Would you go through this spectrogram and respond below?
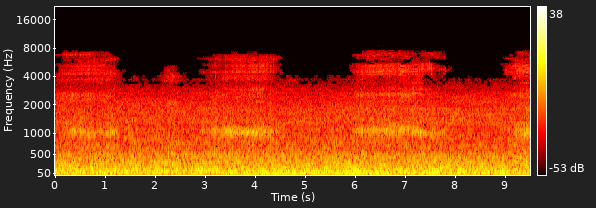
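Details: Person snoring while travelling back from a rally: steady low rumble with repeated rasping snores about every two to three seconds under heavy background noise; snoring.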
